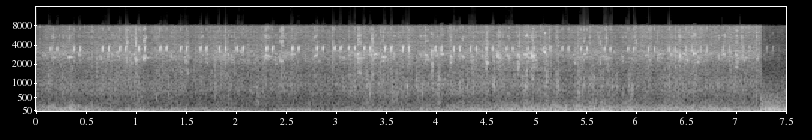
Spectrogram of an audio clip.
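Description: Wheeled earth-resistance survey cart with spiked metal wheels being rolled over dry grass: a noisy rattling over a steady low rumble, with a quick run of high ticks through the first few seconds.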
